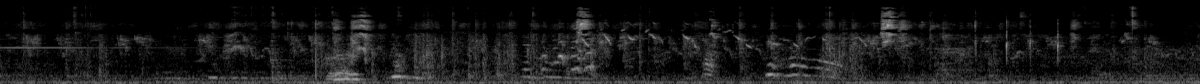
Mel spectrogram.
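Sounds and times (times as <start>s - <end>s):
caged birds chirping: 0.0s - 12.0s.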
